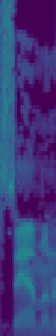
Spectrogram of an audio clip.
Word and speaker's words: Salmon: It is not pronounced like the fish. It's actually pronounced more like the bacterial infection. Salmonella, like salmon.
